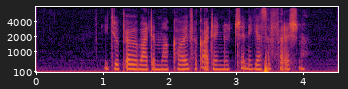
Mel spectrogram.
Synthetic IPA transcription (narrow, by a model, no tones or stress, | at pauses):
ʔit̪ʰijo̞pʼːjabəβad̪əmːakʰːaβaβifəkʼa̰d̪əɲːo̞t͡ʃːɪnɨjːasəfːə̰ɾʔəʃnəw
